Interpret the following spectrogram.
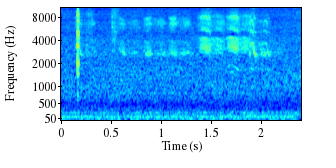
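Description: A single sharp click just after the start, then a small bird chirping in a fast run of short high notes, faint against a low steady background rumble.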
